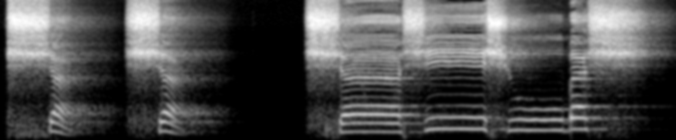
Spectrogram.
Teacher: Ah suara anginnya lebih banyak daripada sin.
